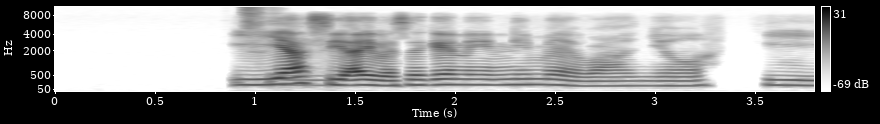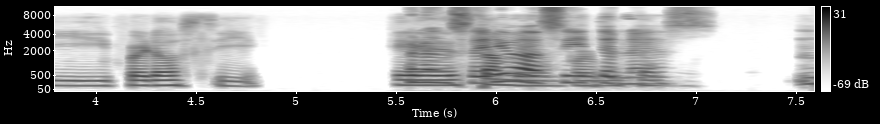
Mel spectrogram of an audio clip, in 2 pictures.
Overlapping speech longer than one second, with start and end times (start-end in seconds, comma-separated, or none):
5.5-7.0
